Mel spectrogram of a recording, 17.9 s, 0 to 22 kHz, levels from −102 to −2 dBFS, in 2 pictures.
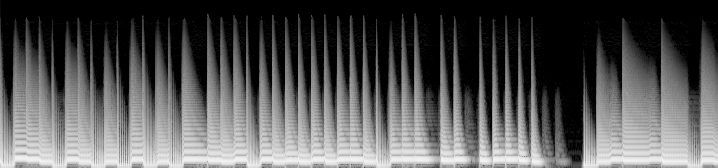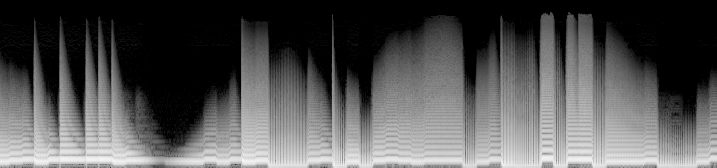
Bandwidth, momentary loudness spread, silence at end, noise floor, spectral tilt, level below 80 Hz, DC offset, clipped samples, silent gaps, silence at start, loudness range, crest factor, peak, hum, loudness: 7.8 kHz; 7 LU; 0 s; -40 dBFS; -9 dB/octave; -24 dBFS; under 0.1%; under 0.1%; none; 0 s; 4 LU; 10 dB; -2 dBFS; none; -13 LUFS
